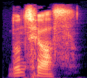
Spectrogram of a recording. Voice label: where from, occitan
